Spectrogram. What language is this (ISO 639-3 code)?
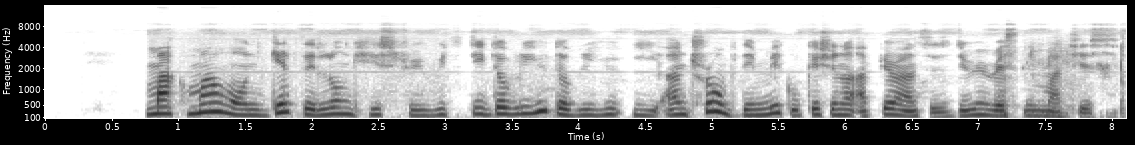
pcm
